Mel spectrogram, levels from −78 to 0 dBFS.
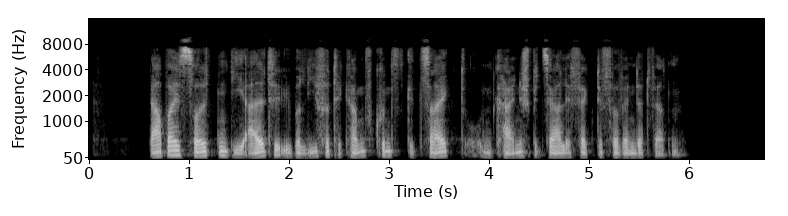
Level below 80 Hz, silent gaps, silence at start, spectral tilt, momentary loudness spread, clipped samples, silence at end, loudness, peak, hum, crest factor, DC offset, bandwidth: -52 dBFS; none; 0.6 s; -4 dB/octave; 11 LU; under 0.1%; 0.85 s; -23 LUFS; -4 dBFS; none; 20 dB; under 0.1%; 10 kHz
